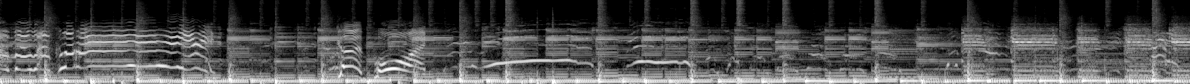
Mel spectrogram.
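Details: Loud electric guitar and bass music with a driving rhythm and a voice mixed in; no barking or other animal sounds stand out.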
